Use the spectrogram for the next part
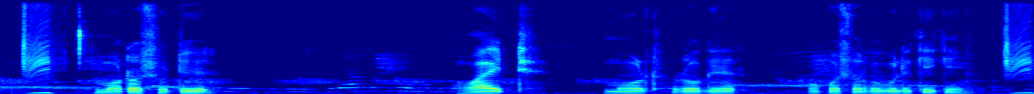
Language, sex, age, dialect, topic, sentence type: Bengali, male, 25-30, Rajbangshi, agriculture, question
